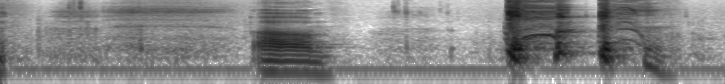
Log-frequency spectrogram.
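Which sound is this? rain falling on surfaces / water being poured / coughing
coughing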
